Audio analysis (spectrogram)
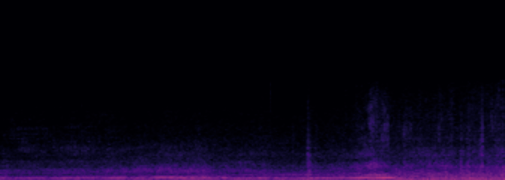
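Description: Super short track race cars roar around the oval, a steady engine drone that swells louder toward the end as the field passes, some way off.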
